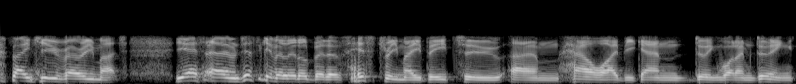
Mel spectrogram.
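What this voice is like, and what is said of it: English accent. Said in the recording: “I'm very English, so I hope my English accent works really well on your show ... we're always impressed here in the U.S. with British accents”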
